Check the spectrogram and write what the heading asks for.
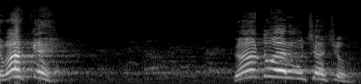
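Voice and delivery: loud, high surprised hail; re-enacted shout of recognition; excited calling out. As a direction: hail a fellow countryman eagerly. Calls out to sergeant on seeing name.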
